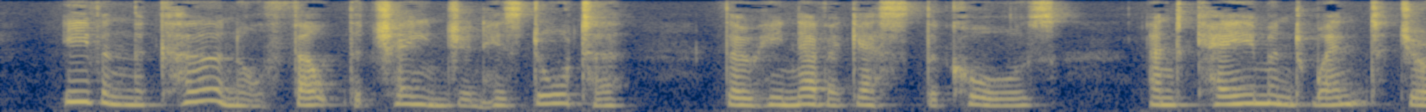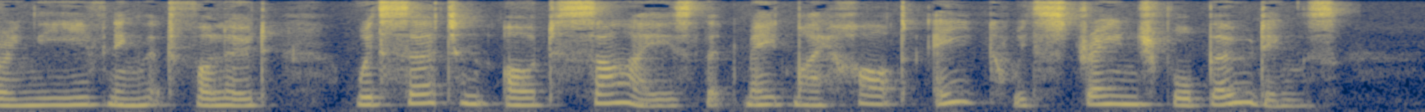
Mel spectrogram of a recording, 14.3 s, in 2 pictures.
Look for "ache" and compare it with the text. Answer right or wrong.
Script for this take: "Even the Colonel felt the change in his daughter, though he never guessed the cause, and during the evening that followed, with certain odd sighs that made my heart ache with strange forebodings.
right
